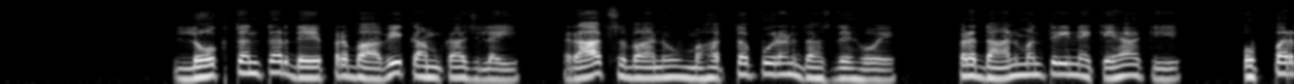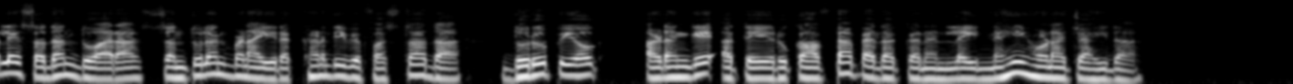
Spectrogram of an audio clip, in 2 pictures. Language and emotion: Punjabi, neutral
